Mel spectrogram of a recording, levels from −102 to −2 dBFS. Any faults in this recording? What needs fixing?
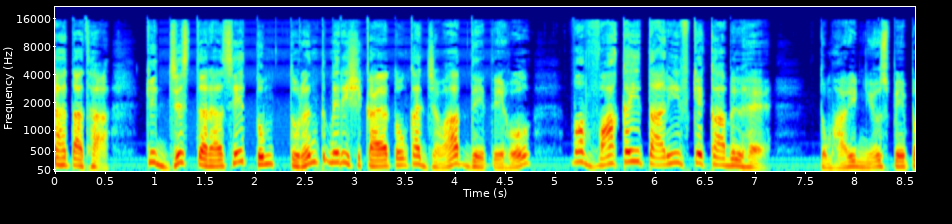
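A thin, steady buzz at 100 Hz, rich in harmonics and sitting low beneath the speech, runs from 1.04 to 4.55 s. This is DECT cordless phone buzz: a nearby handset or base fires a radio burst every 10 ms, which the audio circuitry rectifies into audible tone. Keeping DECT phones and base stations well away from microphones, cables and interfaces, or using shielded cabling, prevents it.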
